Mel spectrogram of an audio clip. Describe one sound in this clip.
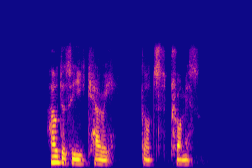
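An older man speaks briefly and calmly over an online call.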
